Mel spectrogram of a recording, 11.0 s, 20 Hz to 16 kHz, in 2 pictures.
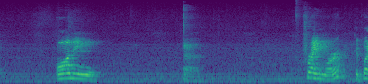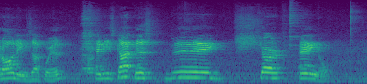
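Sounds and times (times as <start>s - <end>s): man saying uh: 6.8s - 7.3s.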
